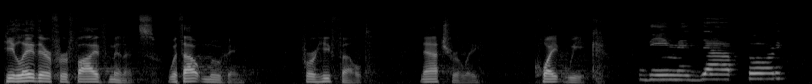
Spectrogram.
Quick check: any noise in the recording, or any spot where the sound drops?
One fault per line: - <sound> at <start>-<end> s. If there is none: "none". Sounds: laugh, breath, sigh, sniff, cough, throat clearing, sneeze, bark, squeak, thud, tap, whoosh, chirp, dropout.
- sigh at 6.4-7.9 s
